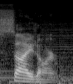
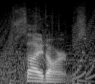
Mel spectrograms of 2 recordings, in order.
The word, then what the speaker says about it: Side Arm: Officially, per Capcom, the title of this game is Sidearm. Yes, the logo spells it Sidearms, but Capcom explicitly says that is incorrect. The Hue card is actually the first time that they've spelled the game's title phonetically, so before this, even Japanese players were calling it Sidearms.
